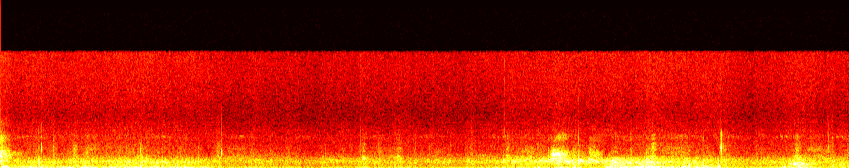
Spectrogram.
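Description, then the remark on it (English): Several crows caw in harsh, scattered bursts over a steady low rumble, with a soft clopping rhythm in the background; the calls rise briefly louder near the end. “Here come all those crows. What are they coming over here for?”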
